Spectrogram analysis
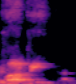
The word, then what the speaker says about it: puppy: And now pressure down here. Puppy.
